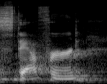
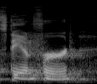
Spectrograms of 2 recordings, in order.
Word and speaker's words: Stafford: The family's last name is Stafford, not Stanford, but it's the Stafford family, and I do know the history of that being donated to us as a city.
